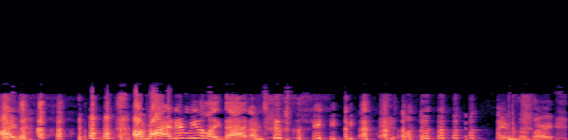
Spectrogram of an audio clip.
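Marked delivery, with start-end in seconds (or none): 0.0-6.0 higher, laughing through the apology; giggling while backpedalling, caught out; embarrassed laughing. Real, not acted. Host laughing at her own slip about getting older, embarrassed giggle.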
